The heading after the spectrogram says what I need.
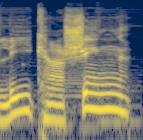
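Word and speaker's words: Li Ka-shing: the eldest son of lee kashing um pronounced exactly as you say it is an english speaker brilliant that's a lot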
